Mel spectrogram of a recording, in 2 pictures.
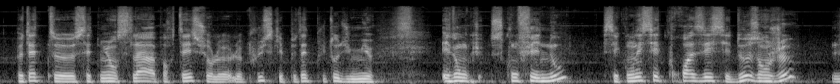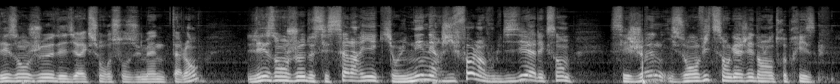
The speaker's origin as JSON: {"language": "French", "town": "Lille", "region": "Hauts-de-France", "country": "France", "said": "Je suis de Lille"}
